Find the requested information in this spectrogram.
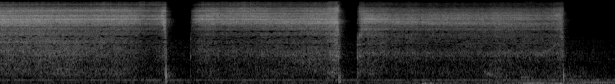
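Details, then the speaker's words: Nursing practical: a child's mouth is suctioned with a new catheter on a suction pump, rotated while suctioning, after nebulization and chest physiotherapy; a steady loud hiss briefly cut off twice. "Sekarang kita masukkan selang ke dalam mulut adik, kita lakukan penghisapan. Mari kita memutar-mutar."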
